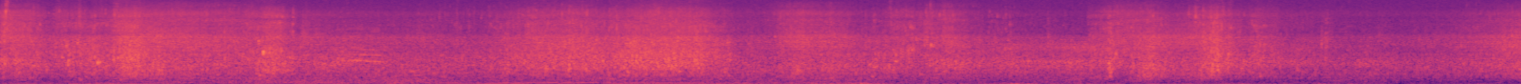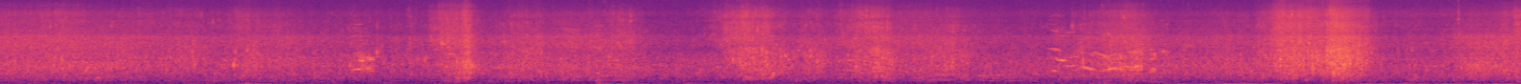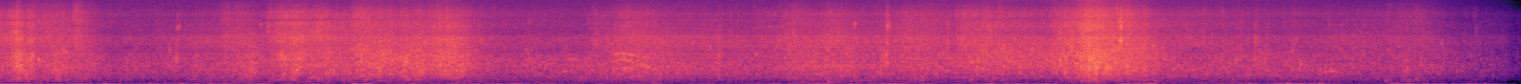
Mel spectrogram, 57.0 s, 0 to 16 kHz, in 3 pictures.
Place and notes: Presquîle du Croisic
Loire Atlantique
Plage des Sables Menus
Minuit
Marée montante
Feu de camp dans une cric (à gauche)
Croisic, France, 13 August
